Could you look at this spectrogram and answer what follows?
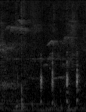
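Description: A chicken clucks in a quick series of four or five short, bright, evenly spaced clucks, faint and close, with no one speaking.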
